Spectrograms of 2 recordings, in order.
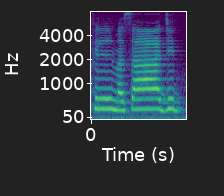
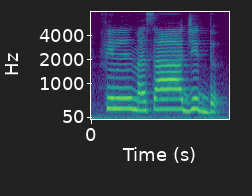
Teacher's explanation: یہ دیکھیں یہاں پر قوف ساکن ہے، جزم ہے نا تو ساکن ہوگی، لیکن یہاں پر دال ساکن نہیں ہے، وقف کرنے کی صورت میں ساکن پڑھا گیا ہے. تو ان کی آواز کو ہلا کر پڑھتے ہیں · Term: کلکلا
